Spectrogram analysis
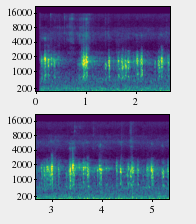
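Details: Spring peepers calling in spring at Beaver Brook: a steady chorus of short, bright peeps repeating rapidly and overlapping, over a constant low rumble of background noise.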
